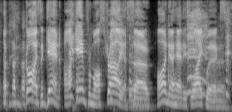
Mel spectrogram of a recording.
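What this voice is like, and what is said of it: Not-great Australian accent. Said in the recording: “You could do an Australian accent... Not a good one... It's a hard accent.”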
